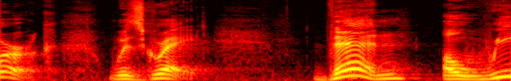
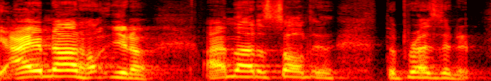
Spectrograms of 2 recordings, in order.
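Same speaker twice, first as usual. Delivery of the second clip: normal talking voice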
